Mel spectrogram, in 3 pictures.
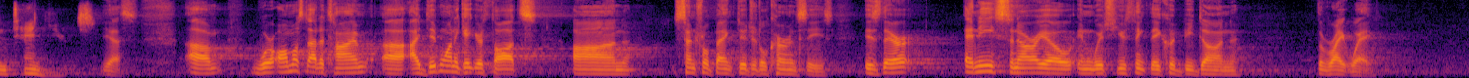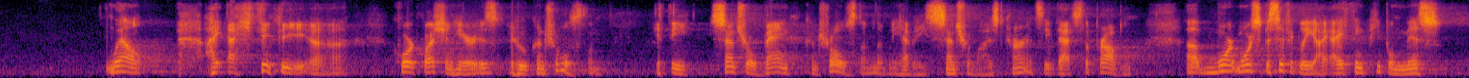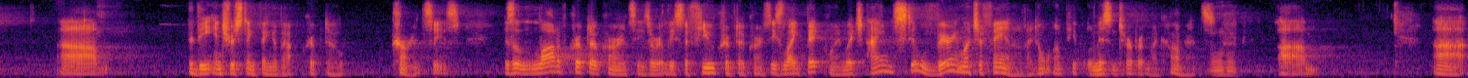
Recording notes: At a Consensus panel from Austin, Texas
